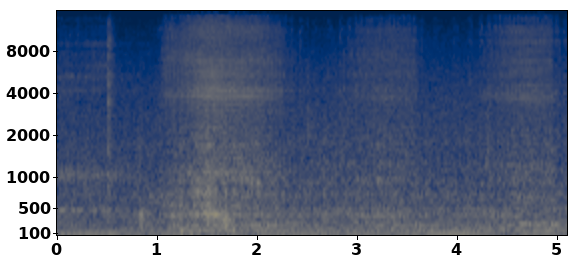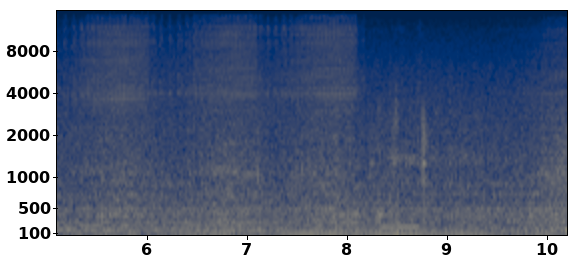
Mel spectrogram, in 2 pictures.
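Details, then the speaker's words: Wrenn West Country class model loco Lyme Regis (21C109), not run since the 80s: small motor whirring with a rough scraping rasp about every second, as a twisted, bent drop link binds the valve gear. "After a great deal of time, I discovered that the radius, the drop link had been twisted and bent in, and that was causing the problem."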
